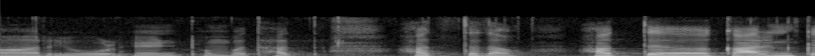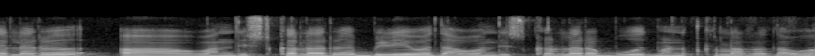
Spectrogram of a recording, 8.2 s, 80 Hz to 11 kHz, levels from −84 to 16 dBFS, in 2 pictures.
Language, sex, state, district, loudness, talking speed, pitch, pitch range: Kannada, female, Karnataka, Dharwad, -21 LUFS, 170 wpm, 215 Hz, 200-225 Hz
